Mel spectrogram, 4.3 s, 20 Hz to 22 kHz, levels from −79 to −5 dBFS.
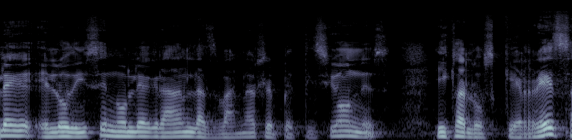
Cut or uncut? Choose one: cut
